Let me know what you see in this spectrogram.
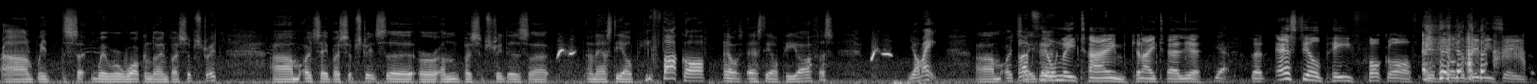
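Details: Vocal tics with coprolalia in a young man, with involuntary shouting, swearing and movements that began suddenly after a suicide attempt in a psychiatric hospital, along with a new stammer and word blocks; not officially diagnosed, he believes he has Tourette syndrome.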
